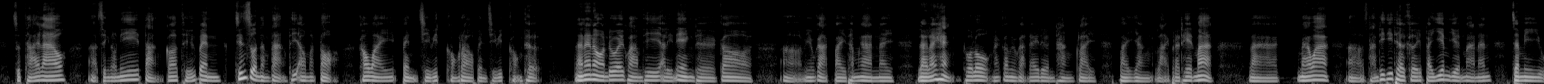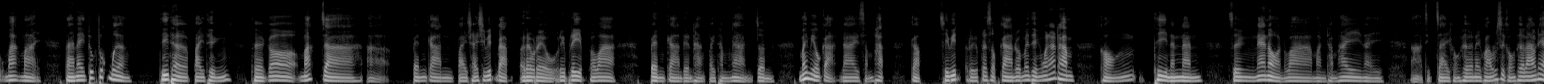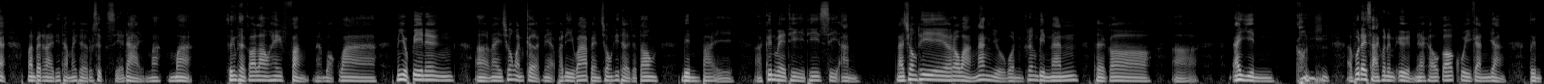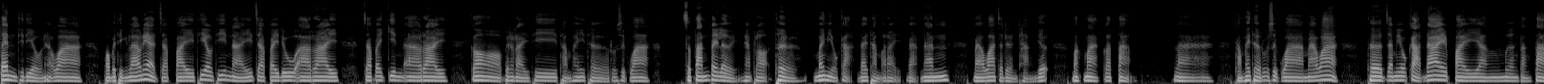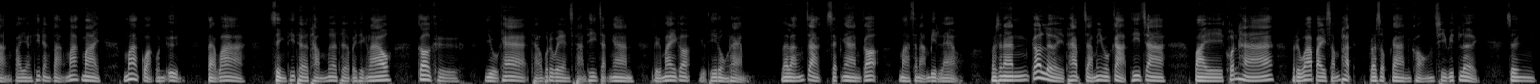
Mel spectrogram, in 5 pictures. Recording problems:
wrong speed and pitch; too fast and too high; 1.5 times normal speed

